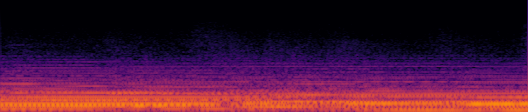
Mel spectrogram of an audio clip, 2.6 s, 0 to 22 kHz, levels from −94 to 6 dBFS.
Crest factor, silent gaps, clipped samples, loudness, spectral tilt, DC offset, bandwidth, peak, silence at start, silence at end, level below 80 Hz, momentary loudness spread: 12 dB; none; under 0.1%; -28 LUFS; -12 dB/octave; under 0.1%; 3.5 kHz; -14 dBFS; 0 s; 0 s; -38 dBFS; 4 LU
